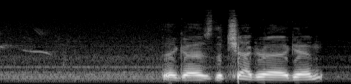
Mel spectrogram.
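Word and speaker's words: tchagra: there goes the chagra again interesting name the chagra it's spelled TC h a g r a pretty birds we don't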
